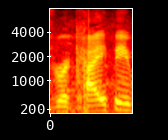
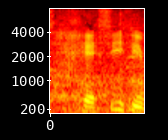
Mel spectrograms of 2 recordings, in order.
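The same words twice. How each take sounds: First: The first sound is an English R. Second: The first sound is an H sound. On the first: The speaker calls it wrong. "I was Recife" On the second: The speaker calls it right. "which I learned later was Recife"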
